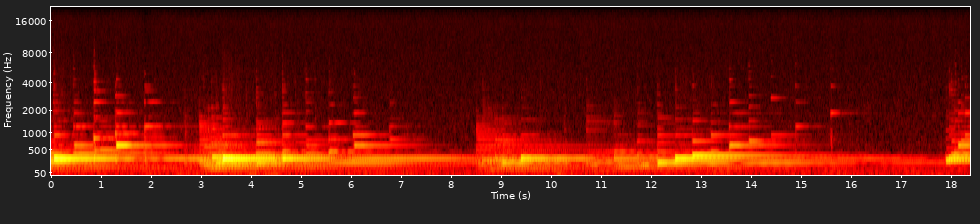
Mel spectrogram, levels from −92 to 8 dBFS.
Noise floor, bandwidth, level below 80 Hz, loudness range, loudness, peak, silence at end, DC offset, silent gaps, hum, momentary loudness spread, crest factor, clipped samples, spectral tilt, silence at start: -53 dBFS; 4.6 kHz; -62 dBFS; 15 LU; -28 LUFS; -8 dBFS; 0 s; under 0.1%; none; none; 22 LU; 20 dB; under 0.1%; -9 dB/octave; 0 s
